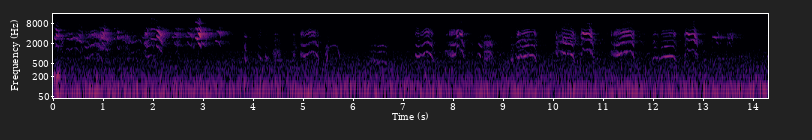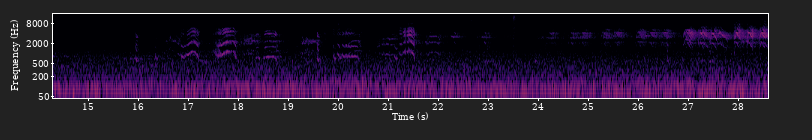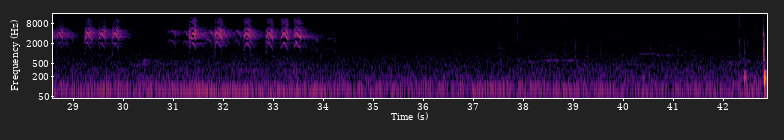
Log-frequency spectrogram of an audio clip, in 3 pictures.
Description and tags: psittacula krameri 20151031
This is a recording of the rose-ringed parakeet (Psittacula krameri) in the Waldpark forest near Mannheim, Germany (Introduced species from Asia/ Africa).
I recorded it in the late morning in 2CH-mode with my Zoom H2n on a sunny golden October day. In the background sometimes steps of my dog.
ambiance, autumn, birds, field-recording, forest, nature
